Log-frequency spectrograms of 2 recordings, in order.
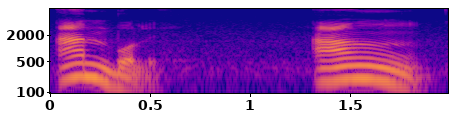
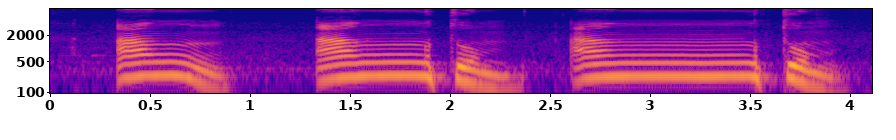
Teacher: নাকের ভিতর নিয়ে গুন্না করতে হবে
